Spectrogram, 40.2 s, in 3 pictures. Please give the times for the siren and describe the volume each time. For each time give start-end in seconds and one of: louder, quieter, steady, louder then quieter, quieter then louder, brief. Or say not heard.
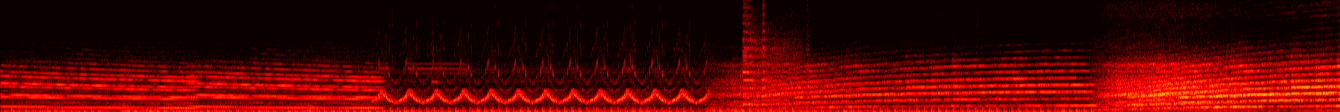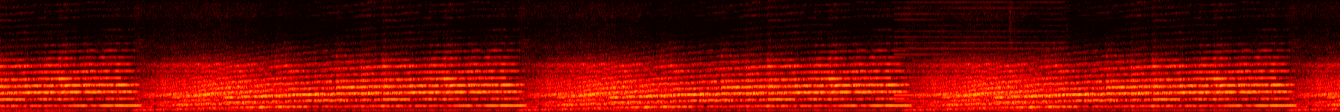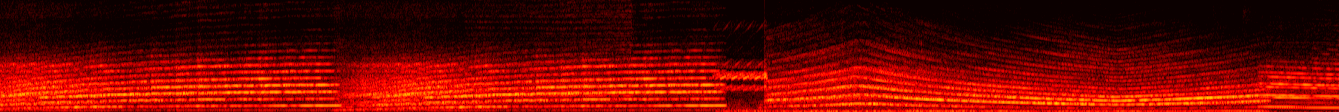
0.0-40.1 louder.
